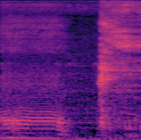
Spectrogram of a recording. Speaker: speaking of dogs can you hear piggy snoring there she is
